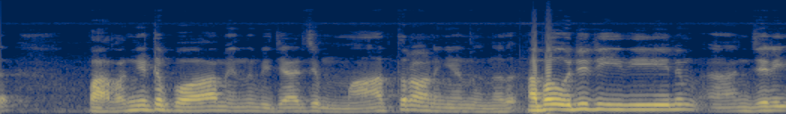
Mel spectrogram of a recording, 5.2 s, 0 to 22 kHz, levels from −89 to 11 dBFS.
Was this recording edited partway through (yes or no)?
yes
